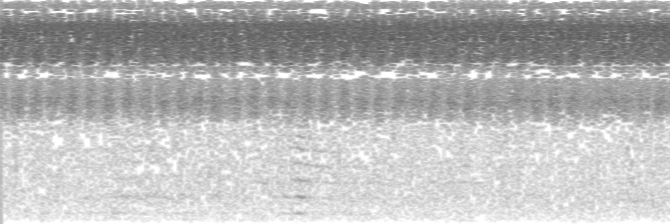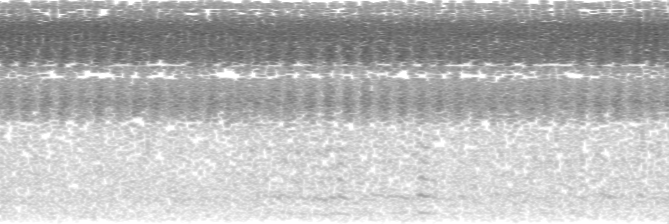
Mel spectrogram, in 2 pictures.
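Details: Cicadas buzzing in forest trees: a dense, steady high-pitched drone throbbing about two to three times per second, continuous throughout with no other clear sounds.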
